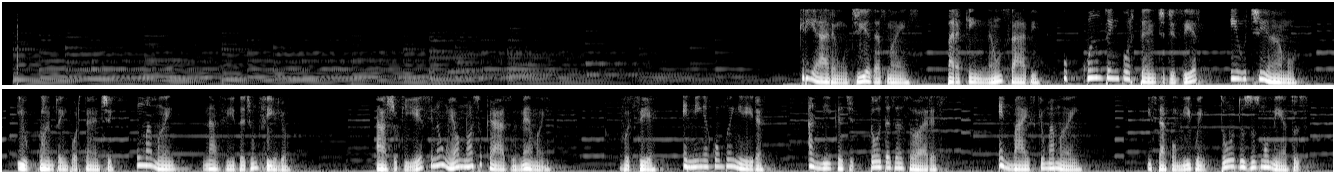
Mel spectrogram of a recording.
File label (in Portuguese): MÃE F, Telemensagens; Telemensagens 2017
